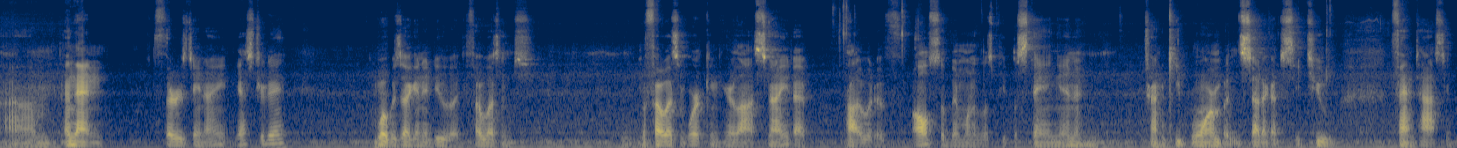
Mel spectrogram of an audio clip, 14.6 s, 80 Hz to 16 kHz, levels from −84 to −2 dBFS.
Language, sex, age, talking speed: English, male, 20-39, 200 wpm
